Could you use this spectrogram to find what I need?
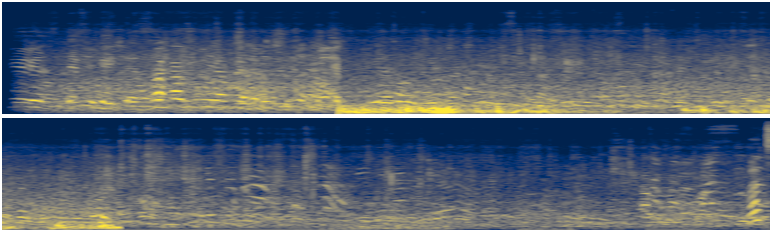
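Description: A crowd of people talk and murmur outdoors.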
